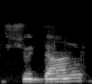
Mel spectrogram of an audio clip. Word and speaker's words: Xudong: It's Ed Rosenberg, and today I'm with Xudong from Teapplix. Did I pronounce it right?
